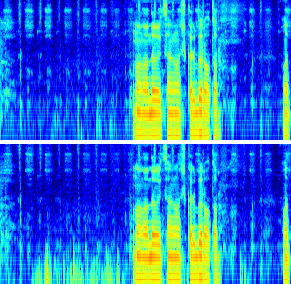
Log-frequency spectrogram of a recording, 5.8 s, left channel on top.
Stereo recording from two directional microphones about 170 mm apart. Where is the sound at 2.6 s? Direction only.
30° right (ahead or behind).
